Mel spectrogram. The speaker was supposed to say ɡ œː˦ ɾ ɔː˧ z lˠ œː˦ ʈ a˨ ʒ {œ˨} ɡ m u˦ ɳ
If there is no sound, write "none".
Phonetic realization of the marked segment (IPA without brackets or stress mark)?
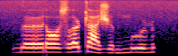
œ˨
